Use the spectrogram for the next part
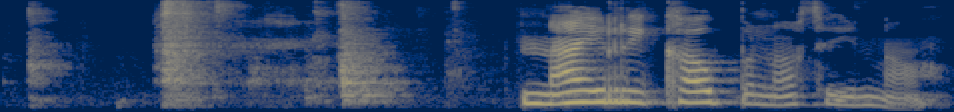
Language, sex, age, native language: Icelandic, female, 7, Icelandic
